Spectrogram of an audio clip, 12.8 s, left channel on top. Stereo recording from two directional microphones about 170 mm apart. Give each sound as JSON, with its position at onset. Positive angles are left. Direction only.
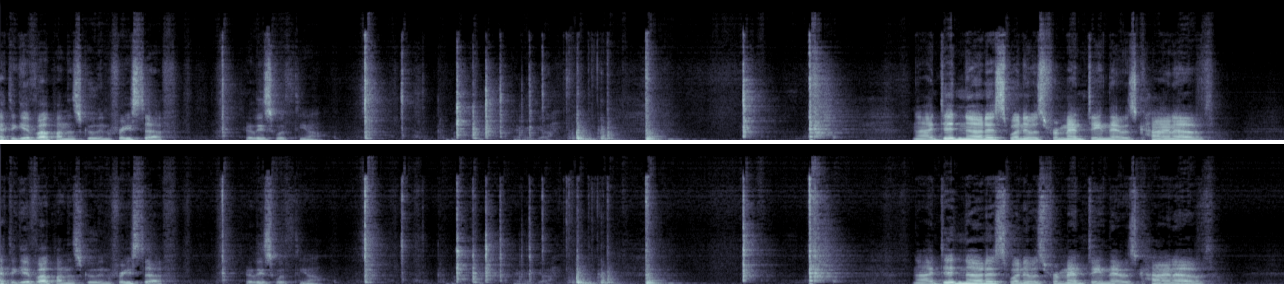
{"t": 0.0, "sound": "speech", "side_deg": 35}
{"t": 4.5, "sound": "music", "side_deg": -10}
{"t": 9.1, "sound": "speech", "side_deg": 40}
